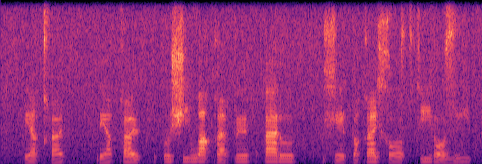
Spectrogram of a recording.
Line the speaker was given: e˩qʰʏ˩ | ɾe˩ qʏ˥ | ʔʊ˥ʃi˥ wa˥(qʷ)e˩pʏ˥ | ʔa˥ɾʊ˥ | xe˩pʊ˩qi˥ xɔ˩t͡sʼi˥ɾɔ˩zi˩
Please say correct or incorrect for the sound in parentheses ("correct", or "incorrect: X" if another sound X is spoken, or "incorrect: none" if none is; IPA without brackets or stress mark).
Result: incorrect: q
